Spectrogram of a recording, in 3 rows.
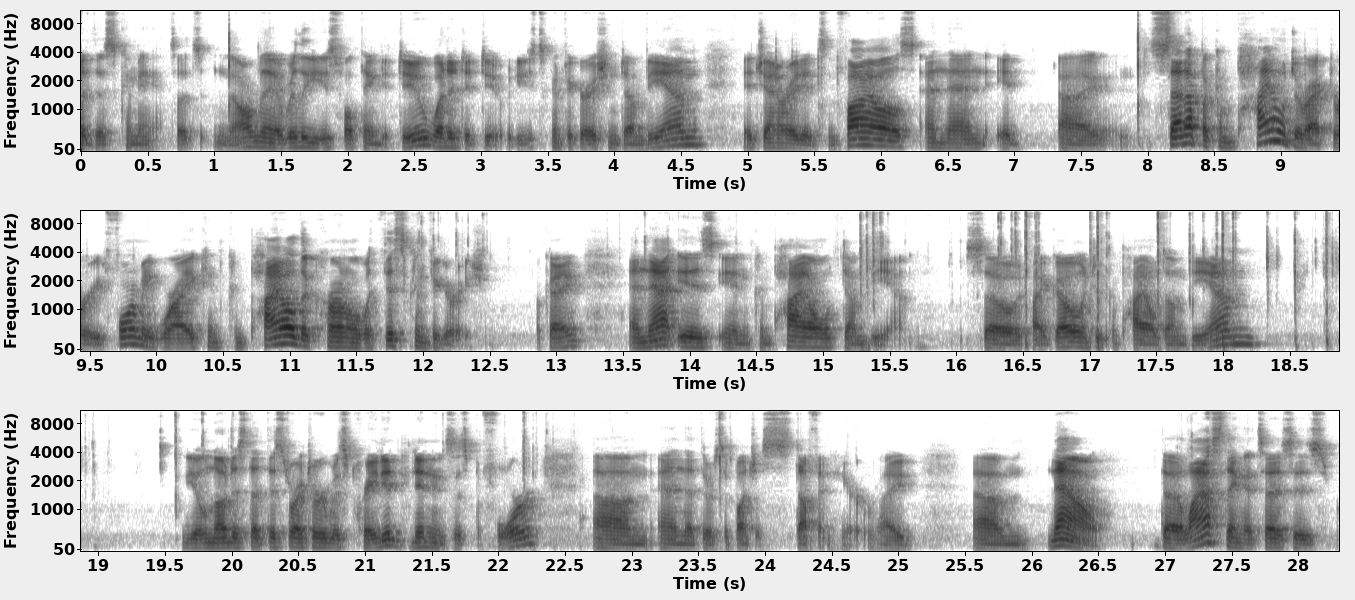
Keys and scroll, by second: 15.0-19.6 typing, 17.0 Tab, 18.0 Tab, 21.7-22.9 typing, 23.6 Return.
